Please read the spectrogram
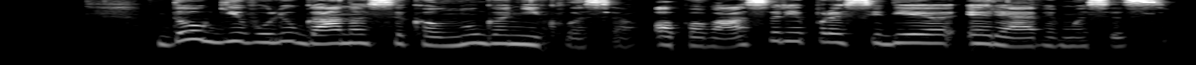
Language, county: Lithuanian, Vilnius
